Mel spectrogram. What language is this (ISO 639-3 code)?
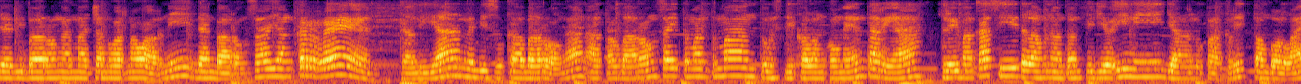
ind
